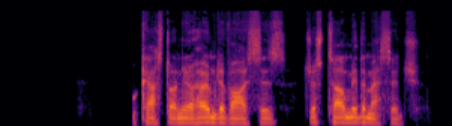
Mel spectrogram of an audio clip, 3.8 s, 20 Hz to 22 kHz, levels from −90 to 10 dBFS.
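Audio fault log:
0.51–0.66 s, burst of packet loss: about 120 ms of audio never made it, so the last sound gets stretched and faded before playback jumps ahead.
0.83–1.13 s, long network dropout, likely: about 0.28 s is missing, the held sound dies away into near silence, and the audio picks up further on.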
